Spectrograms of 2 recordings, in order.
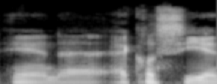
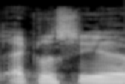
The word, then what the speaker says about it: Ecclesia: And you can kind of pronounce Ecclesia or Ecclesia. We tend to use Ecclesia for this one. Okay. There's definitely, both are proper.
